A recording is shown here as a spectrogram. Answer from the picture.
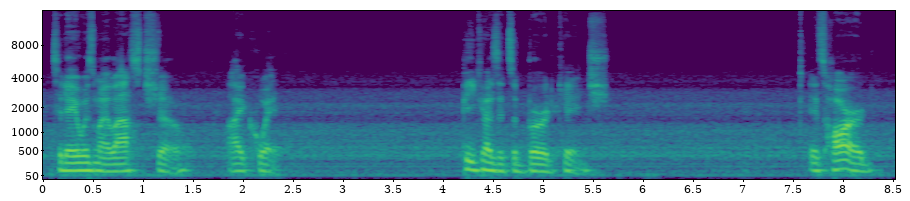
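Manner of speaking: speaking through tears, voice breaking. Explaining why they quit after their last show, crying while speaking. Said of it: "Sorry, I keep crying today".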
